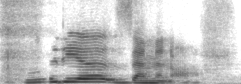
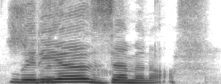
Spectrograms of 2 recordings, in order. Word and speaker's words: Lidia Zamenhof: Lidia Zamenhof. – Okay. – Lidia Zamenhof.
